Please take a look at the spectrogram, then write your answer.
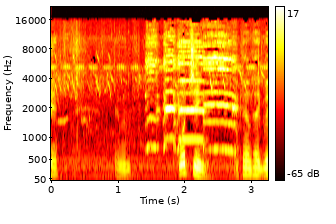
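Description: Golden Sebright and red silkie chickens cluck loudly nearby while a rooster crows in a few strident bursts, with scattered short calls between them and no talk.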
